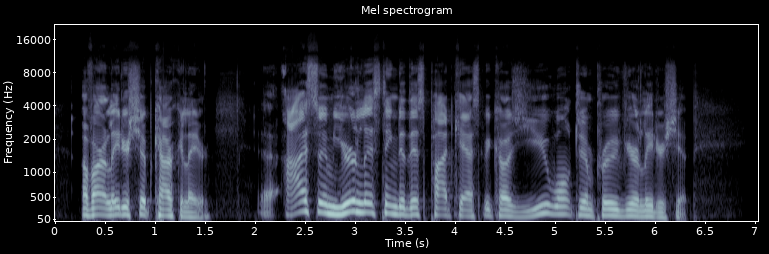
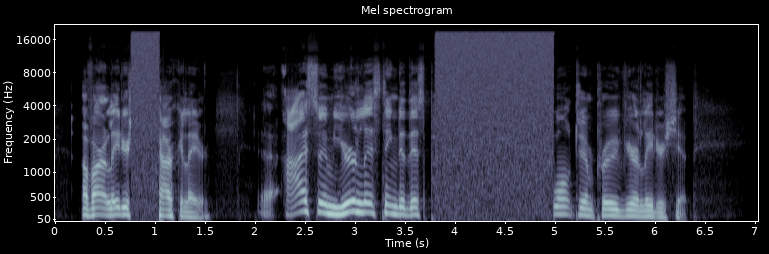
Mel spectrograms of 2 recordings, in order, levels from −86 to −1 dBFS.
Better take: first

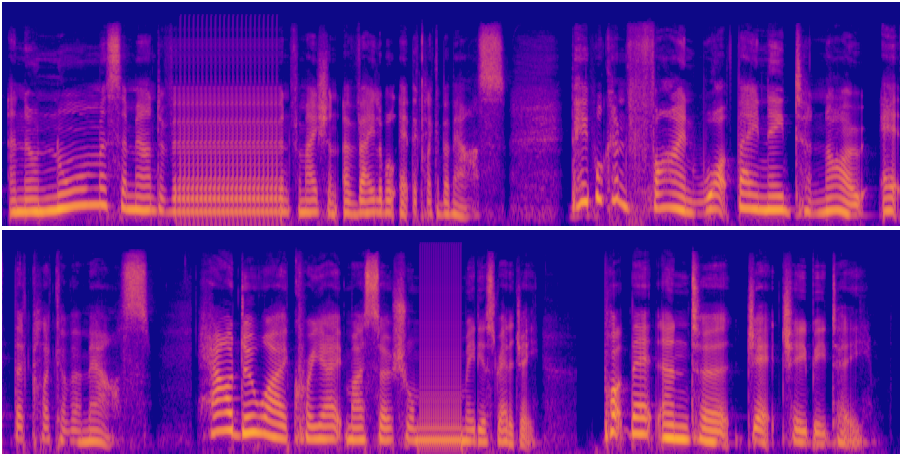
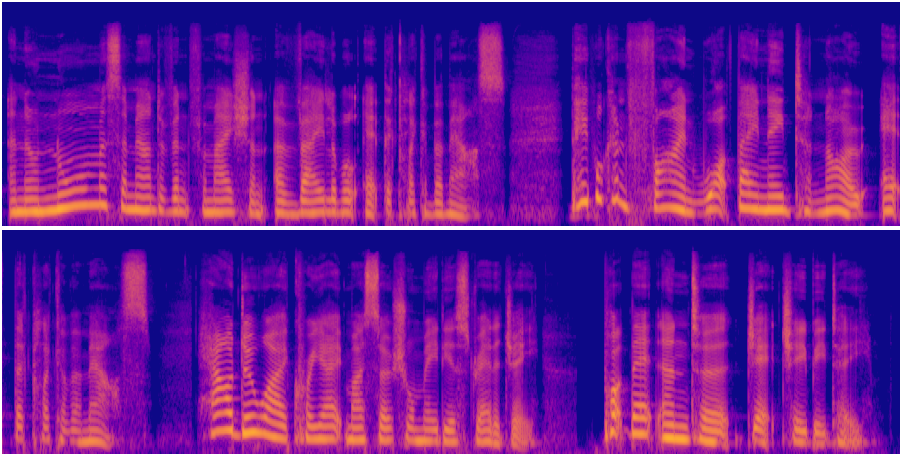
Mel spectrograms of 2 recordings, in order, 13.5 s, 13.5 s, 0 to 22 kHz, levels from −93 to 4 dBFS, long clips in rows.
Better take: second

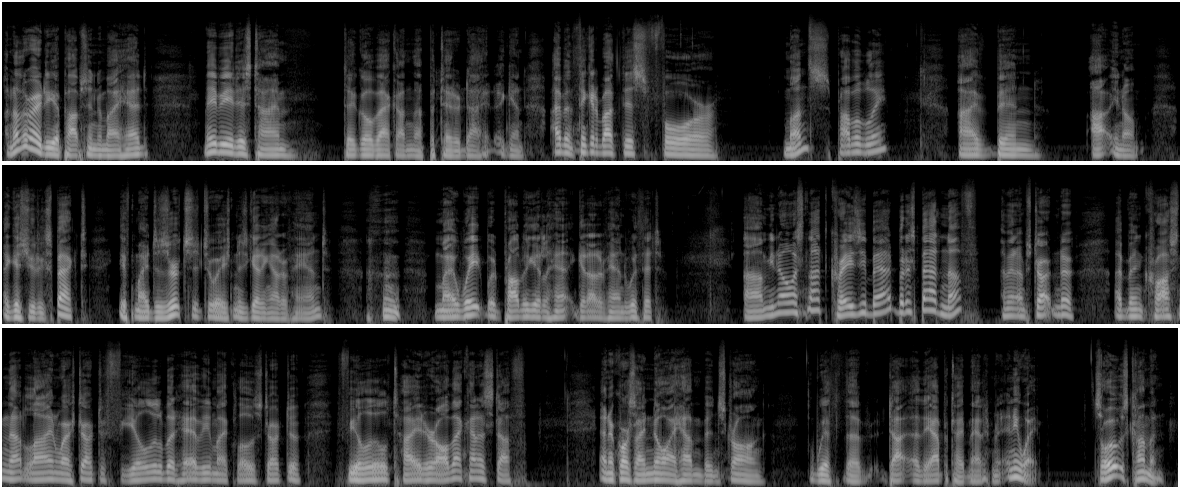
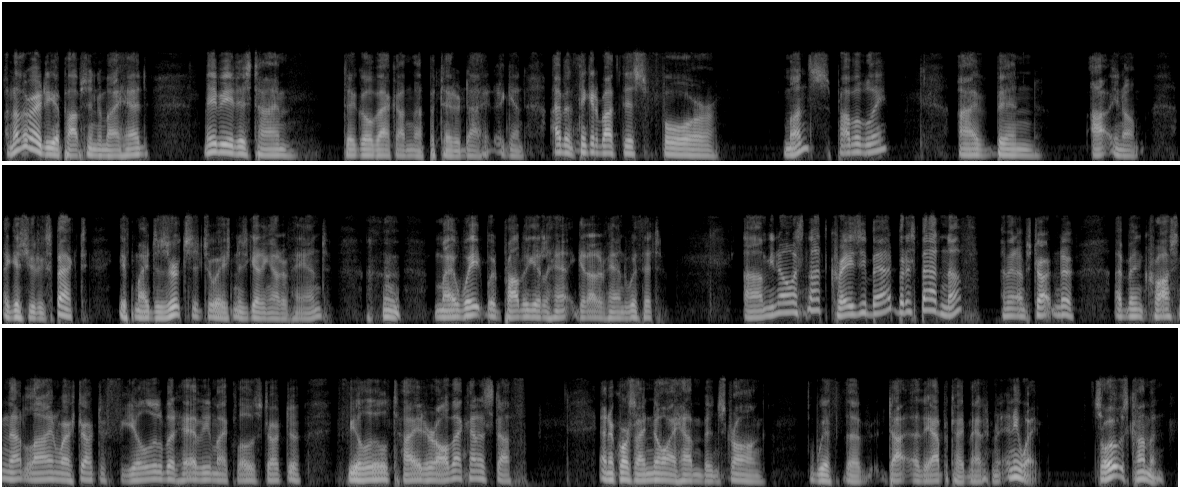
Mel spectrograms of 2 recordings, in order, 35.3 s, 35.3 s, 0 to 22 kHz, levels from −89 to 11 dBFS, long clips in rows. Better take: first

